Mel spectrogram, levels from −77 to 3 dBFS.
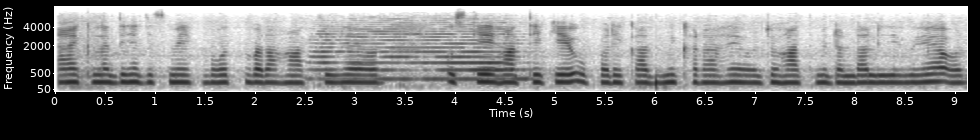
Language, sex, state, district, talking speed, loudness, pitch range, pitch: Hindi, female, Bihar, Vaishali, 180 wpm, -17 LUFS, 215-225 Hz, 220 Hz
